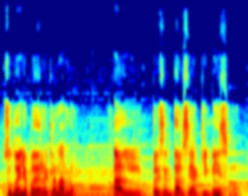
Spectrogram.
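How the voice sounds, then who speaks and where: Radio drama detective, male actor: lowish Mexican voice, composed, analytical, formal delivery, dull lo-fi sound. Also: lightly acted. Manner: formal, measured, explanatory. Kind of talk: radio play acting. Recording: dull lo-fi audio with music bed.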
